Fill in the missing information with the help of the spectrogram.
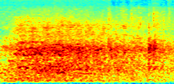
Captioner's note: audience laughing; audience applauding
